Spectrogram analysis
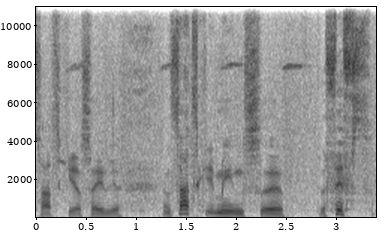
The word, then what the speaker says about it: satsuki azalea: a or satsuki a sadie but it is pronounced satsuki azalea and satsuki means the fifth month and that's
